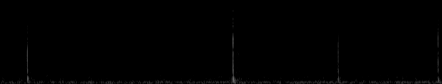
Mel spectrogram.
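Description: A fingertip and nail tap slowly on an orange paperback novel of solid paper resting on a blanket. Four short, dry taps land at uneven intervals, each a quick click with no ring, over a quiet background with a faint low hum.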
